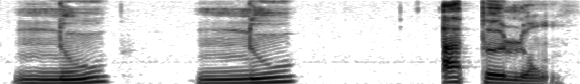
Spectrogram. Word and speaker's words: appelons: Okay, nous appelons, and then little link would be perfect. So let's pronounce the whole thing again. Nous appelons. Nous appelons. Okay, final s doesn't exist.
